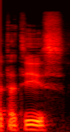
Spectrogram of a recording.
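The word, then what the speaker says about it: Tatís: There is an accent on the I. You're there right. Yeah, Tatis.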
